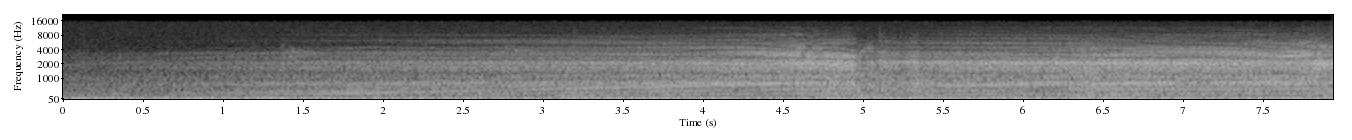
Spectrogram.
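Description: A phone app simulating a Yamaha MT-10 crossplane engine plays a throttle blip as the revs climb and fall in smooth rising sweeps, a steady synthetic roar heard close with no talking.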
